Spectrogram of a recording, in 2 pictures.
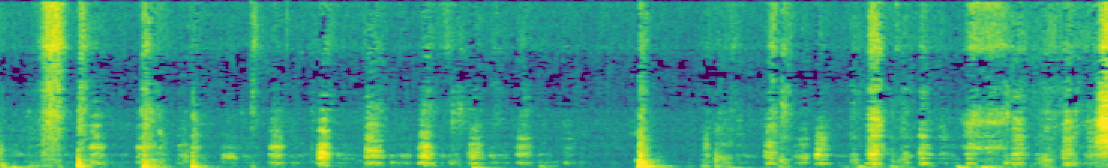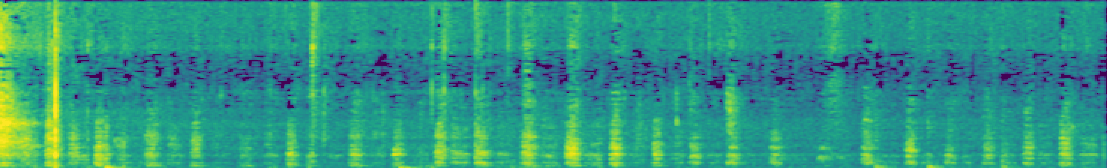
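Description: A Samoyed panting quickly and steadily, out of breath from rough play. The breaths grow fainter in the second half, and there is a single knock about four seconds in.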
